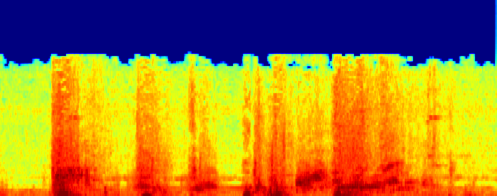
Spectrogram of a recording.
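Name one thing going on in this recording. A creature grunts as it is hit.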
